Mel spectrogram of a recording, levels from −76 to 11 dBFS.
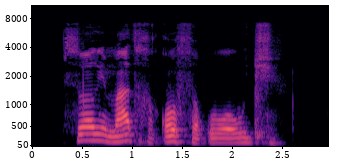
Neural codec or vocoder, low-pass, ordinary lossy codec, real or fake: none; 7.2 kHz; AAC, 64 kbps; real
